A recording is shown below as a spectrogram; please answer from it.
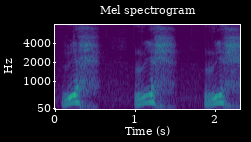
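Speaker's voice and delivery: রেহ said alone with a long breathed throat হ; mid-throat হ. Shown as a demonstration. Teacher drills the big ha, throaty হ in রেহ. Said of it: "বড় হা হলকের মাঝখান থেকে".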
